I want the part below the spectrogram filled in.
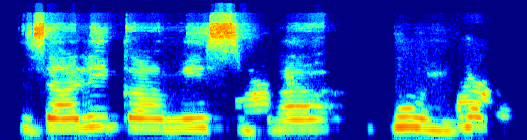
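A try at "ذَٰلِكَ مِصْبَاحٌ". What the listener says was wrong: জালিকা না, হ্যাঁ শব্দটা এই যে একটু টানটা অন্য জায়গায় পড়ে গেছে। এই টানটা হবে জায়ের মধ্যে, জালিকা, জালিকা না, জালিকা মিসবাহুন, এভাবে হবে।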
